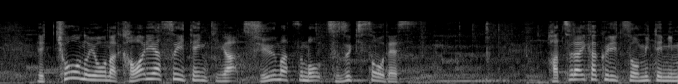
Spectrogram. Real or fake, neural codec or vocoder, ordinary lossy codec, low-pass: fake; codec, 16 kHz, 16 kbps, FunCodec, trained on LibriTTS, 50 frames a second; none; none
